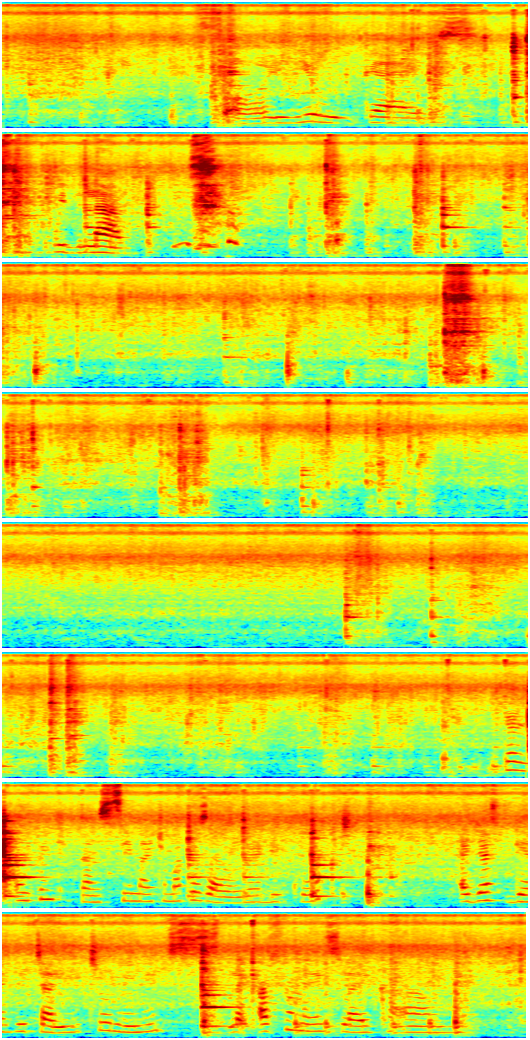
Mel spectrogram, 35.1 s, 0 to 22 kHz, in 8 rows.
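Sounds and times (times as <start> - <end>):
stew sizzling in a metal pot: 0.0 - 35.0
clinks and knocks against pot: 28.9 - 29.6.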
